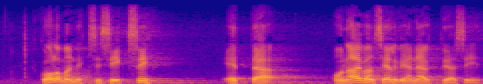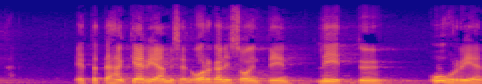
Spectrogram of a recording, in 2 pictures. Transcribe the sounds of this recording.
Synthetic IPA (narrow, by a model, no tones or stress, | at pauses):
kolmɑnːeksisiksi | et̪ːæ | onɑiʋɑnselʋiænæyt̪ːøæsḭːt̪æ̥ | ʔet̪ːæt̪æhæŋkerjæːmisenorɡɑniso̞int̪iːnliːt̪ːyːʔuhrien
